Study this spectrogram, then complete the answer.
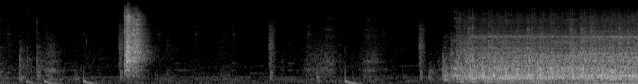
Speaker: i'm gonna have to oil my walking foot because this is squeaky i don't know if you can hear it but this little this little walking foot here it is squeaking it might need some oil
